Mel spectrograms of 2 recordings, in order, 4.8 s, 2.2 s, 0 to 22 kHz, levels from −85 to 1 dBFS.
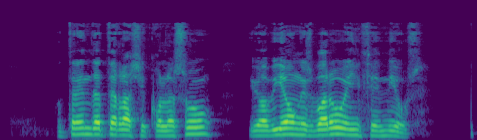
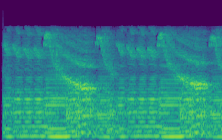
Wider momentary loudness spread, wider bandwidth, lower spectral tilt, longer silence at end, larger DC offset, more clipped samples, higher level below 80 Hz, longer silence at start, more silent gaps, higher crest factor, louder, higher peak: first, 11 LU vs 5 LU; about the same, 11.5 kHz vs 10.5 kHz; first, -6.5 dB/octave vs -4 dB/octave; first, 0.6 s vs 0 s; neither; neither; second, -60 dBFS vs -50 dBFS; first, 0.6 s vs 0 s; neither; about the same, 16 dB vs 14 dB; second, -21 LUFS vs -15 LUFS; second, -6 dBFS vs -2 dBFS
